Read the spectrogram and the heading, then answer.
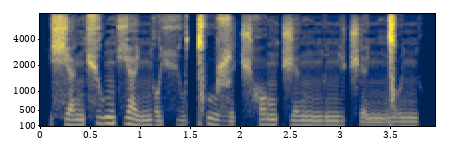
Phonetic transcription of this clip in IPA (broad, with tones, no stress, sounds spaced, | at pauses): ɕ æ˨ ŋ ɕ u˦ ŋ ç æ˦˨ ɲ ɔ˨ ç u˨ ǀʰ u˦˨ ɮ ə˨ t͡ʃ h ɔ˦ ŋ t͡ʃ ɛ˧ ŋ ɲ ʊ˧ ɲ ɪ˧ t͡ʃ ɾ ɛ˨ ɲ ŋ͡ǀ ʊ˧ ɲ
